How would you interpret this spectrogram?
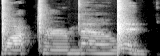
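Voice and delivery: Watermelon slowly split into its four syllables; clapped syllables. Shown as a demonstration. Teacher clapping out syllables for parents, slow and deliberate. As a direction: spell out Watermelon beat by beat. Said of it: "four syllables".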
